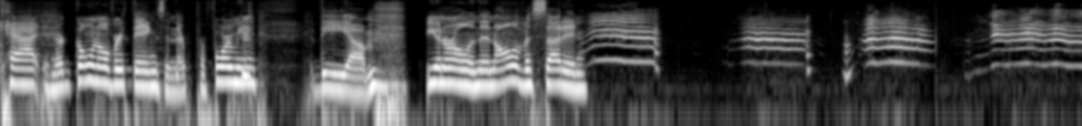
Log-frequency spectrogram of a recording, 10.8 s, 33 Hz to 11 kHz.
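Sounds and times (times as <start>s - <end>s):
speech: 0.1s - 6.1s
cat meowing: 5.9s - 6.6s, 7.3s - 10.8s.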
